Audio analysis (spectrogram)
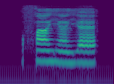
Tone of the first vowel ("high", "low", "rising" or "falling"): high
